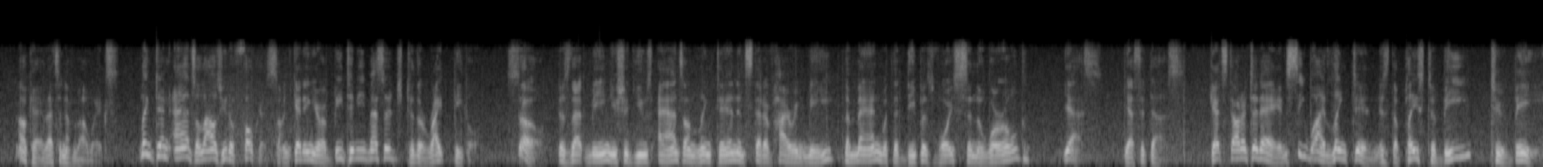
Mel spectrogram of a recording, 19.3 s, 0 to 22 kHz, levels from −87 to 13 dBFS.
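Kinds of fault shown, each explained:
Nothing in this speech clip counts as a fault; the room noise sits about 26 dB below the speech, and the call path tops out at 8 kHz, just as an Opus call at that bandwidth would.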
